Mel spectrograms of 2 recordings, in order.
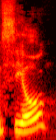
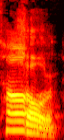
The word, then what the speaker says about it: Seoul: populated are you in seo are you in the capital uh which city yes i see a nasir um corrective corrective pronunciation just soul soul like it's all yeah okay yeah so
